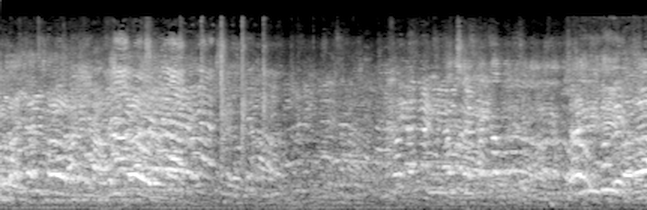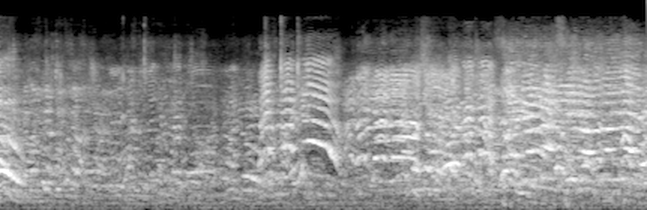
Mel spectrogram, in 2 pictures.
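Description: Many indistinct voices chattering and calling out across a football pitch, with one louder falling shout about twelve seconds in.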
